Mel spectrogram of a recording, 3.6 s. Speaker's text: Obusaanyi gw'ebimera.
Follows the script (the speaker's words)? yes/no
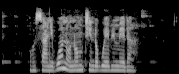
no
